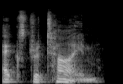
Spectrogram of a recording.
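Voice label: "extra time", British English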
